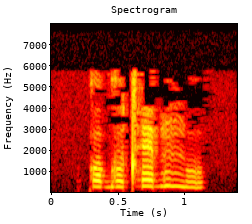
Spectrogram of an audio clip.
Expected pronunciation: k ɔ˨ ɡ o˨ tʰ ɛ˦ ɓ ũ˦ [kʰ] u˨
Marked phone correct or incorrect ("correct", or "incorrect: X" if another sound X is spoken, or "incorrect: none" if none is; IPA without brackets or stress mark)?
incorrect: ŋ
